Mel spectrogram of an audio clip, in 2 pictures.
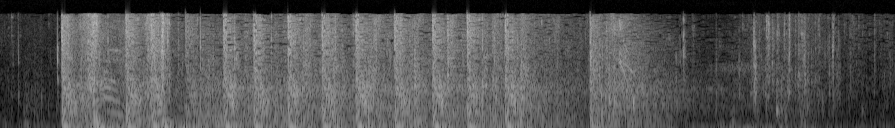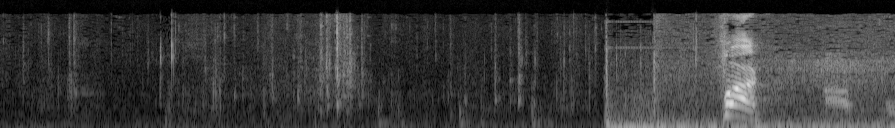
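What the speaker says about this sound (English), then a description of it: "That was a friggin' shotgun" Rapid bursts of shotgun and gunfire from a video game, a dense volley over the first few seconds, then sparse scattered shots, and another loud burst near the end.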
